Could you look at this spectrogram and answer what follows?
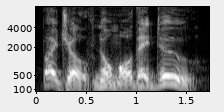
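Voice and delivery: high, loud startled concession; a loud, high "by Jove" of surprise; surprised gentleman. A narrator's reading. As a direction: realise it with a jolt.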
